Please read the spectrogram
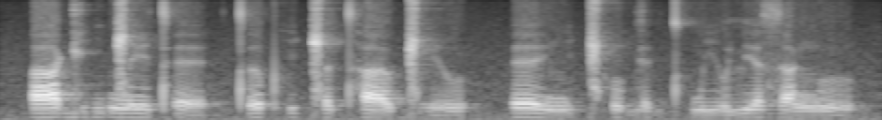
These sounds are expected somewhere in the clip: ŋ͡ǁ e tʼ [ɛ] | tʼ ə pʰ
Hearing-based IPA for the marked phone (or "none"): ɛ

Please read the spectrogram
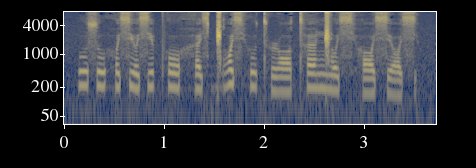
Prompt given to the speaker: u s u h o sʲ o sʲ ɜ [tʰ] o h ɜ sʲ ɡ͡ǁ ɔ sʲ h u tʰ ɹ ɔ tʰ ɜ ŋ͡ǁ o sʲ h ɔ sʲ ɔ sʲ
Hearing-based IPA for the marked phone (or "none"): pʰ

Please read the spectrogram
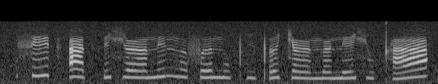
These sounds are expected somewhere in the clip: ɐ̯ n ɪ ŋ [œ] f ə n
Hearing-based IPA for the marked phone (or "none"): ɵ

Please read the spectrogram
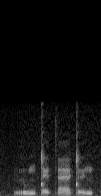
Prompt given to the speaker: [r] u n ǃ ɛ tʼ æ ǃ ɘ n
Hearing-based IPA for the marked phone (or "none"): r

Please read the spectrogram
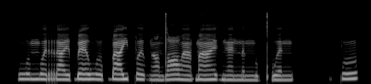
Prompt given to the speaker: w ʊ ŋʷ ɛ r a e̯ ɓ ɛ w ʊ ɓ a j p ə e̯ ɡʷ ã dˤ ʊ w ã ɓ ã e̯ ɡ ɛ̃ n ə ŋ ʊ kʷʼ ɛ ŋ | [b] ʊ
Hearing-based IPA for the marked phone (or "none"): p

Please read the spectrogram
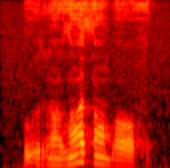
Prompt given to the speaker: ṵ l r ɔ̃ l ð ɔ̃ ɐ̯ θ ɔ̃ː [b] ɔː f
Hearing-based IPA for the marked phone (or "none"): b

